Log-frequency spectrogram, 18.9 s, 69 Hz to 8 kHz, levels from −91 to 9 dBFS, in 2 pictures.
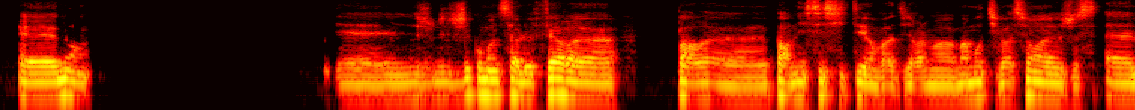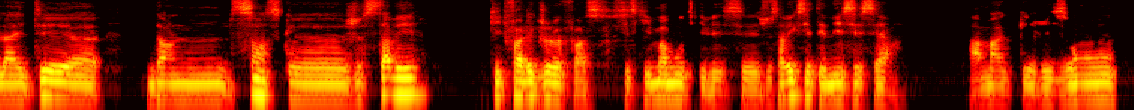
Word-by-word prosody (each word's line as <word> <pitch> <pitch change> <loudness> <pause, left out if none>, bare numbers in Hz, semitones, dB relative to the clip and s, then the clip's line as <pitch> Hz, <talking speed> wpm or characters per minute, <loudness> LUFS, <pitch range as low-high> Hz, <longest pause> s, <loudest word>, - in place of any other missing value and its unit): Hé! 115 -1 +5
Non. 120 -5 +2 2.0
Et 100 0 -6 0.2
j 105 +2 -8
j'ai 115 +6 -2
commencé 130 -1 +3
à - - +6
le 115 0 +1
faire, 130 +3 +6
heu, 110 -2 +1 0.5
par, 105 0 +3
heu, 95 -2 -5
par - - +3
nécessité, 115 0 -1
on 100 - -1
va 95 0 -5
dire, 95 0 -5
ma 100 0 -2
ma 105 +2 0
motivation, 115 +2 -1
heu, 110 -1 0
je 95 -1 -6
sais, - - -6
elle 105 -1 -1
a 105 0 +3
été, 120 +2 +4
heu, 100 -2 0 0.4
dans 110 -1 -1
le 105 0 -2
sens 130 -3 +3
que 105 -2 -1
je 105 +4 -6
savais 140 +3 +5 0.6
qu'il 115 - -3
fallait 120 -1 +6
que - - -8
je 115 - +4
le 105 -1 +4
fasse. - - -7
C'est - - -10
ce - - -10
qui 110 - -4
m'a 110 +1 +2
motivé, 95 -5 -2
c'est 90 -1 -7
je 95 - -12
savais 105 +6 +2
que 125 - -3
c'était 115 -4 -1
nécessaire 105 +1 -1 0.6
à - - -1
ma 95 0 -3
guérison 100 +3 -2
105 Hz, 170 wpm, -24 LUFS, 100-115 Hz, 2.0 s, à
